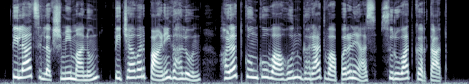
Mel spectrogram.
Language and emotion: Marathi, neutral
